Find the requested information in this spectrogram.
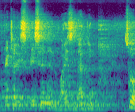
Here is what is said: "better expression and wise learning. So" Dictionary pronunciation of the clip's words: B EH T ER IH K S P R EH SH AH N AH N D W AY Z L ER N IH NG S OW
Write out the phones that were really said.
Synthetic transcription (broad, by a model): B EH T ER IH S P EH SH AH N AH N D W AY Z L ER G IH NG S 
